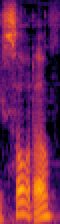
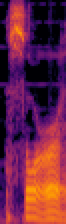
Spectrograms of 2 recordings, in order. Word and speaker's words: Sora: with the material um that is actually soda or sora as most of westerners probably know a mass i prefer going with the japanese pronunciation because soda literally means sky and his other major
